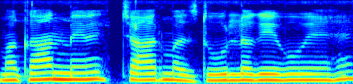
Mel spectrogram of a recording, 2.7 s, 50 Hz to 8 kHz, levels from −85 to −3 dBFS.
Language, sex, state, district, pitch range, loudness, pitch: Hindi, female, Bihar, Araria, 205-225 Hz, -26 LUFS, 205 Hz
